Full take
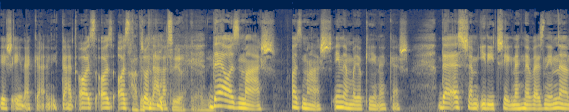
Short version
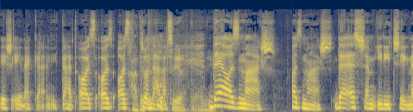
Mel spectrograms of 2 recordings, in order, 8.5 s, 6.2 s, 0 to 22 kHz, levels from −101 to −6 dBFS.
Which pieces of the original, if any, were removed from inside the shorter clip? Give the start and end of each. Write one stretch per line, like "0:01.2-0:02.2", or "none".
0:05.0-0:06.5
